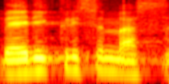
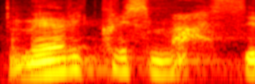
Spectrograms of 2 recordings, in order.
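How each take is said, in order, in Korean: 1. 한국식 억양으로 평범하게 말합니다. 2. 미국식으로 혀를 많이 굴리며 말합니다. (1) "우리 그냥 메리 크리스마스 이렇게 하는데" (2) "혀를 좀 많이 굴리셔야 돼요 ... 미국 사람들은"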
